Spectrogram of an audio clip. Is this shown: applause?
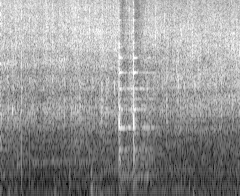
no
